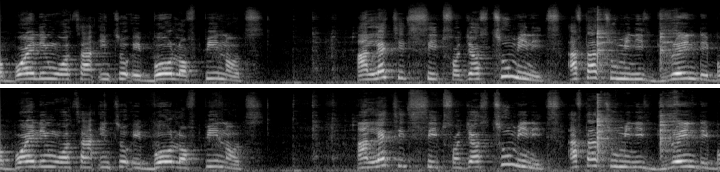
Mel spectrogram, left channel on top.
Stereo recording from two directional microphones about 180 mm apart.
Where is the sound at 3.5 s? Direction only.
30° left (ahead or behind).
